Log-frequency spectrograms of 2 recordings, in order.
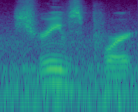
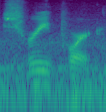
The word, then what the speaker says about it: Shreveport: it Louisiana don't ever try to call shreport shes port or shreport it's just shreport kind of similar to the whole Louisville the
